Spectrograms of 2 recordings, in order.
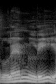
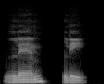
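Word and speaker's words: Laemmle: He said his name means little lamb and is pronounced as if it were spelled Lim Lee. L-E-M-L-E.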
